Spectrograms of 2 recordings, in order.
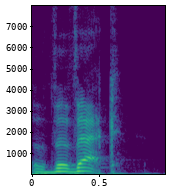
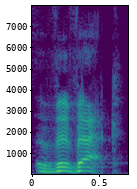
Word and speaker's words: Vivek: do about that buddy it's pronounced vivec it's a way that's the way it's literally the English letters say in at least the American accent right says Vivek I mean my my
